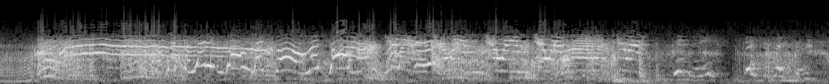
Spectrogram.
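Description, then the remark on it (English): A dog fight as the dog Mr. Blister tries to bite the small dog Toto, who yelps: frantic, high-pitched yelps, whines and snarls pile on top of one another almost nonstop, loud throughout before breaking up into scattered cries at the end. “Blister tried to bite my dog.”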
